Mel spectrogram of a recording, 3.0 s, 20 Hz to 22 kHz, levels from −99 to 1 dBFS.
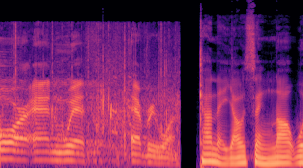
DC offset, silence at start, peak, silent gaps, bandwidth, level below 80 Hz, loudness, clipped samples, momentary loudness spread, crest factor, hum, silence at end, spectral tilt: under 0.1%; 0 s; -4 dBFS; 1.81-1.96 s; 16.5 kHz; -50 dBFS; -22 LUFS; under 0.1%; 7 LU; 18 dB; none; 0 s; -5.5 dB/octave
